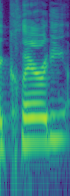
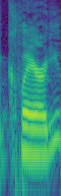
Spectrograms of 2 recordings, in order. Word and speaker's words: Clardy: Give me the follow at Troy Clarity on Twitter, at Troy Clarity. The last name is spelled C-L-A-R-D-Y.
